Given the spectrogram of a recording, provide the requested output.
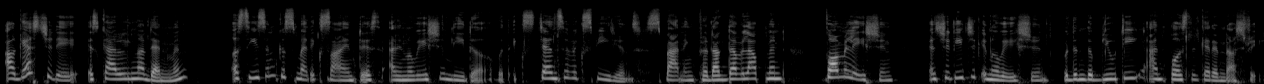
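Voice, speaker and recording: A woman's voice: fairly high pitch, lively intonation, brisk, dry recording, clean studio sound. A young adult woman hosts a podcast, reading a scripted intro and then asking questions in an upbeat, encouraging manner. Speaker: podcast host. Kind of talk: podcast interview hosting.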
